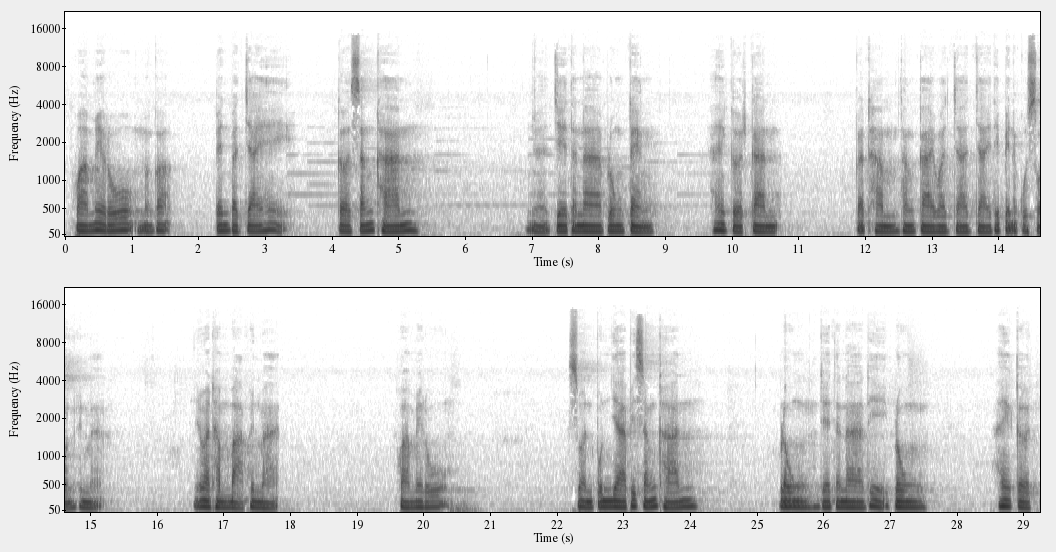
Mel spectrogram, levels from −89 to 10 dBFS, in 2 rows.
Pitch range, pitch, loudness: 90-105 Hz, 95 Hz, -20 LUFS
